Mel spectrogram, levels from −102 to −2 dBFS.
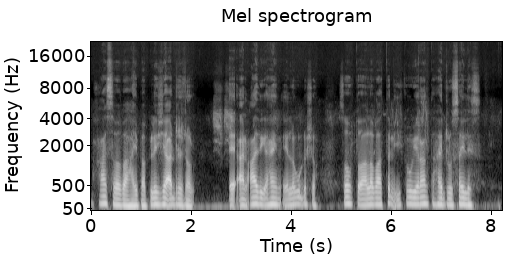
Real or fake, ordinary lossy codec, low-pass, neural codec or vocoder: real; none; none; none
